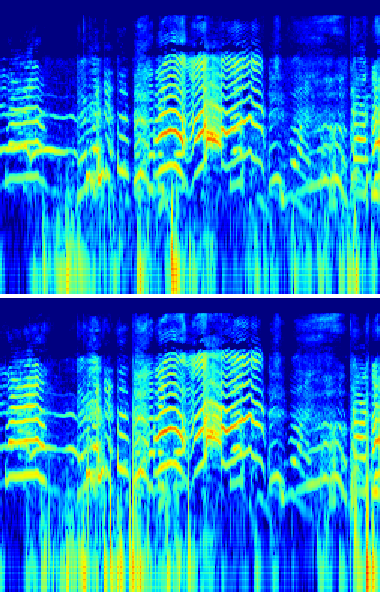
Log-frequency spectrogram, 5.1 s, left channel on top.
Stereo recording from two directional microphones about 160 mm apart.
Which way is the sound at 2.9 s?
15° right (ahead or behind).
